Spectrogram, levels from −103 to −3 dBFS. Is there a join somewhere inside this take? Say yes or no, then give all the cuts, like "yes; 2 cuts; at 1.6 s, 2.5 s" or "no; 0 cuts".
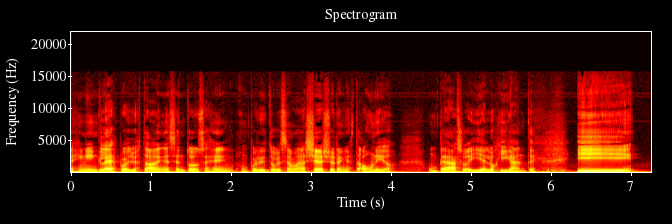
no; 0 cuts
